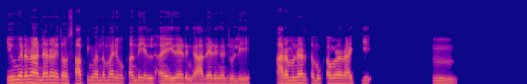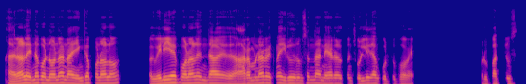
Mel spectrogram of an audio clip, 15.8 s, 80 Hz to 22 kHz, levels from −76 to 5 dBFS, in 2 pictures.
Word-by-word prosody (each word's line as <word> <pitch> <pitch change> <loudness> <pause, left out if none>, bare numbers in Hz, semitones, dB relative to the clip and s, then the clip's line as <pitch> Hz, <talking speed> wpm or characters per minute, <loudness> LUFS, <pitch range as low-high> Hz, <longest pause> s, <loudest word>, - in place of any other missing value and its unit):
இவுங்க 150 +2 +2
என்னன்னா, 160 0 +5
அந்நேரம் 155 +1 +2
ஏதோ - - +1
ஷாப்பிங் 135 +1 0
வந்தமாரி 135 +1 -2
உட்காந்து 130 +2 -2
எல் 125 +1 -2 0.3
இத 125 - +1
எடுங்க 120 -2 -2
அதை 120 +2 -1
எடுங்கன்னு 125 -1 -2
சொல்லி, 115 0 -4 0.5
1/2 135 +2 +5
மணி 135 0 +1
நேரத்த 140 0 -1
3/4 130 +1 -2
மணி 130 0 +3
நேரம் 125 -1 +2
ஆக்கி 130 +3 -9 1.1
ம். 120 -3 -5 1.3
அதனால 125 +8 +5
என்ன 150 - +1
பண்ணுவன்னா, 145 +1 +2
நான் 135 -2 +3
எங்க 130 +5 -1
போனாலும் 140 +2 0 0.6
வெளியே 150 +5 +5
போனாலும் 145 +2 +2
இந்த 135 0 -2
அ - - +2 0.3
1/2 120 - +2
மணி 140 +1 -2
நேரம் 150 0 +2
இருக்குன்னா, 150 +1 -2
20 135 0 -1
நிமிஷம் 145 +3 -6
தான் 140 -3 -1
நேரம் 130 0 0
இருக்குன்னு 125 0 -10
சொல்லி 125 +3 -2
தான் 130 -2 -4
கூட்டு 110 -1 -10
போவேன். 100 -2 -7 1.0
ஒரு 105 - -9
10 120 0 -5
நிமிஷ் 115 -1 -9
135 Hz, 180 wpm, -23 LUFS, 125-140 Hz, 1.3 s, என்னன்னா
